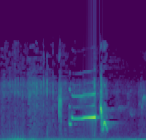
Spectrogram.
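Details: Single phrase of Bar-winged prinia song used as a lure to make other birds sing: a thin, high, level whistle that swells, then breaks into quick sharp chip notes, over a low background hum.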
